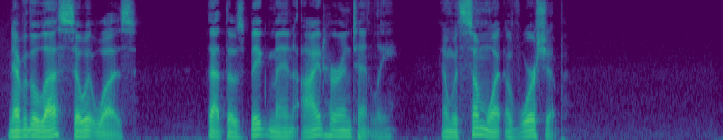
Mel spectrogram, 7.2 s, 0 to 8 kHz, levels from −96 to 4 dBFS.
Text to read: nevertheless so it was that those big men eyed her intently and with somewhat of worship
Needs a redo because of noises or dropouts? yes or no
no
